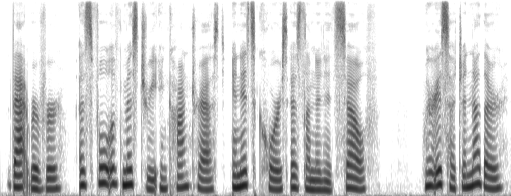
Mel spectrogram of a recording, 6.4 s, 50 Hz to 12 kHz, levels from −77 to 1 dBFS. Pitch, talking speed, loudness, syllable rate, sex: 200 Hz, 160 wpm, -17 LUFS, 5.2 syllables/s, female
